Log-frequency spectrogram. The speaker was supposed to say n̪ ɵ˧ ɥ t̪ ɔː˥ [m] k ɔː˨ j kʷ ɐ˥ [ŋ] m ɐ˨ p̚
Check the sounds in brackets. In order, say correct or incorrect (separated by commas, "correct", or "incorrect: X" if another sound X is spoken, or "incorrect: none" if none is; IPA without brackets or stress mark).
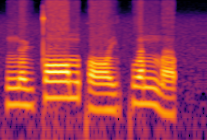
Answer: correct, incorrect: n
